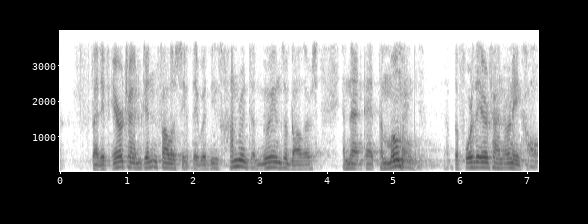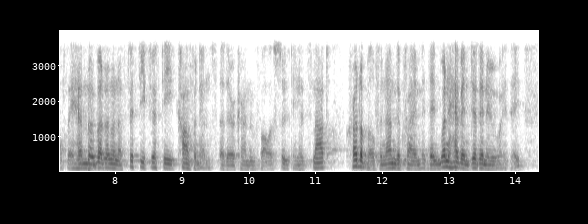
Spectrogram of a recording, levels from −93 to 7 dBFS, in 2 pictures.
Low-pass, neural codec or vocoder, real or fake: 3.6 kHz; codec, 24 kHz, 0.9 kbps, WavTokenizer, medium speech release version 1; fake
